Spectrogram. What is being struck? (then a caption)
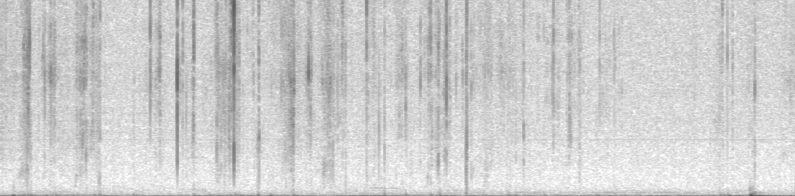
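Glitter slime. A palm-sized lump of soft, stretchy purple glitter slime is held in both hands with long dark-painted nails, squeezed, stretched into a wide sheet and folded back. It makes quiet, sticky crackling and popping over a low rumble, with sharp bright clicks scattered throughout and a louder pop near the end.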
